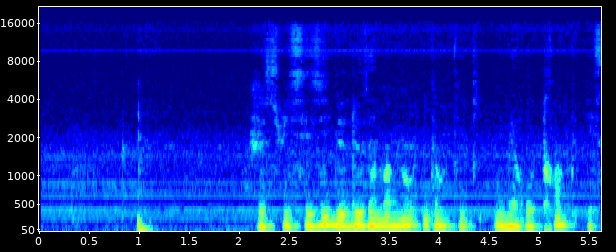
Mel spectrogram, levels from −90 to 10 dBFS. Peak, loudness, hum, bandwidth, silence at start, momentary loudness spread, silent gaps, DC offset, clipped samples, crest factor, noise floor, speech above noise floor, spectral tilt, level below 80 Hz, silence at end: -18 dBFS; -33 LUFS; none; 16 kHz; 1 s; 13 LU; none; under 0.1%; under 0.1%; 16 dB; -58 dBFS; 27 dB; -8.5 dB/octave; -52 dBFS; 0 s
